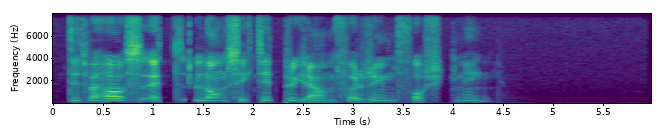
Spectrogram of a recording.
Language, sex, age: Swedish, male, 16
